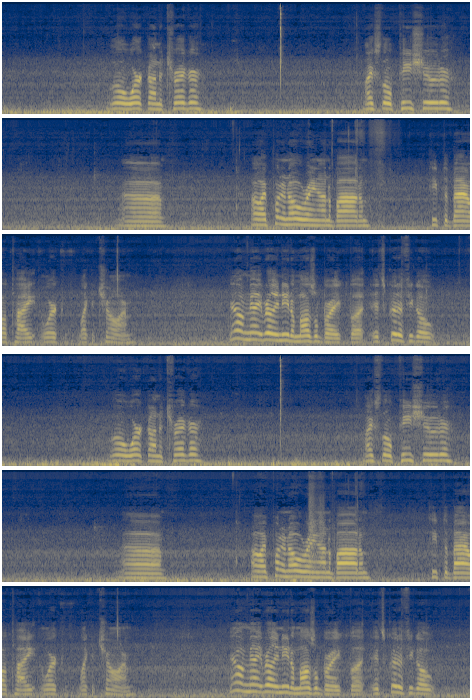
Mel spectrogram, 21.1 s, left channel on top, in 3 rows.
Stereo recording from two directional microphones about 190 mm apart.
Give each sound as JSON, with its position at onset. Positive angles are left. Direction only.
{"t": 1.7, "sound": "speech", "side_deg": -35}
{"t": 5.7, "sound": "speech", "side_deg": -35}
{"t": 8.9, "sound": "speech", "side_deg": -35}
{"t": 10.8, "sound": "speech", "side_deg": -35}
{"t": 12.0, "sound": "speech", "side_deg": -15}
{"t": 13.5, "sound": "speech", "side_deg": -20}
{"t": 17.7, "sound": "speech", "side_deg": -20}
